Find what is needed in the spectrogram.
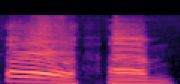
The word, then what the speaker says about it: Pizzolatto: That's how he says, hi, you're talking to Nick Pizzolatto. Pizzolatto.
